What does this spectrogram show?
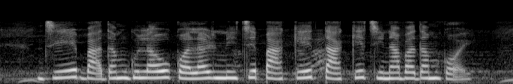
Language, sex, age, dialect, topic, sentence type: Bengali, female, 18-24, Western, agriculture, statement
